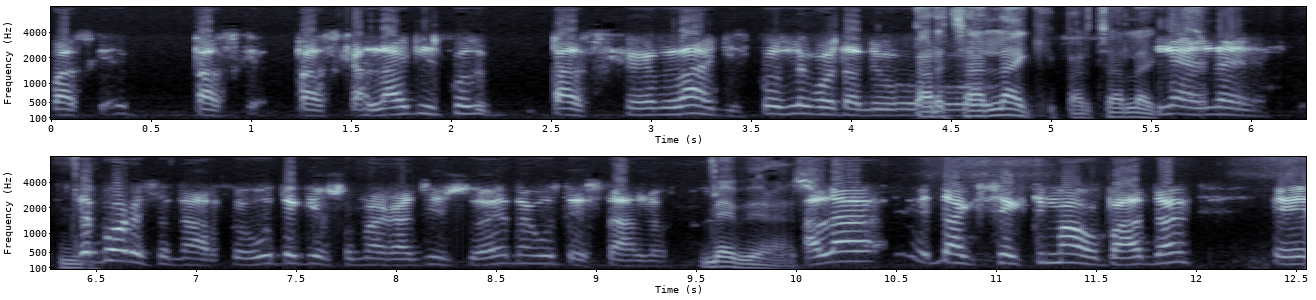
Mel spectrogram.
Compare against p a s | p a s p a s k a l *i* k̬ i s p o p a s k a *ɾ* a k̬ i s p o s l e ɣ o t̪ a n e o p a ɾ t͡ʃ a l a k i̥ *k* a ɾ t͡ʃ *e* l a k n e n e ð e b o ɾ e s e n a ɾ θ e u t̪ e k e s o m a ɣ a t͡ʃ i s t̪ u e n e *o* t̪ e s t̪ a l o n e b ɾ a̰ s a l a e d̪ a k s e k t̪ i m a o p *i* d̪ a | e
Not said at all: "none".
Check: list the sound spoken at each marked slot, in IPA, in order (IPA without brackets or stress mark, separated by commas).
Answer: a, l, p, a, u, a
